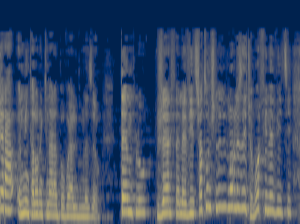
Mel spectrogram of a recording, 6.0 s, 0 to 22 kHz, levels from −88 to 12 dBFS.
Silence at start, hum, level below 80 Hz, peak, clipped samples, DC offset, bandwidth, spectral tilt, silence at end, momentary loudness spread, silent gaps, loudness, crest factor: 0 s; none; -68 dBFS; -2 dBFS; under 0.1%; under 0.1%; 12.5 kHz; -5 dB/octave; 0 s; 7 LU; none; -20 LUFS; 18 dB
